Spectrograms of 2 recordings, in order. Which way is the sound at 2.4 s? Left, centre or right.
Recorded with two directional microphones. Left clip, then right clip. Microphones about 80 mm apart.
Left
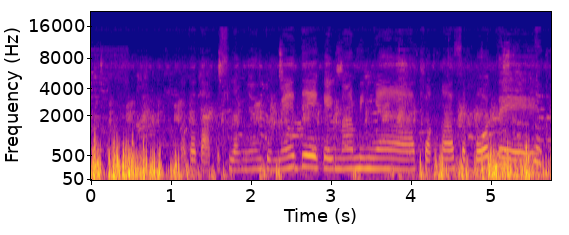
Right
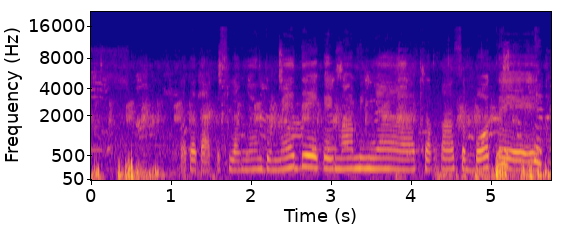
Right.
